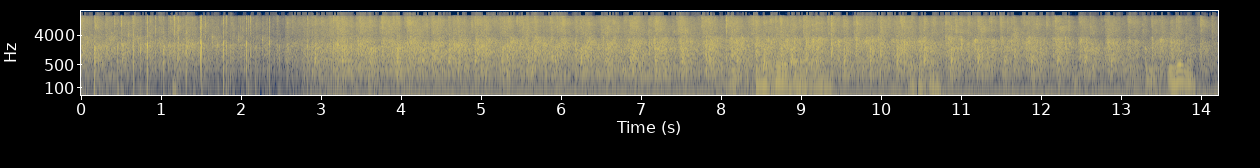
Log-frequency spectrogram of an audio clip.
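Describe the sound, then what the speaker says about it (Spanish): Audience applause at a European Researchers' Night event of the IMDEA Institutes, starting with scattered claps that swell into steady, lively clapping from a crowd, with faint voices briefly audible beneath it. "yo os pediría un aplauso para ellos"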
